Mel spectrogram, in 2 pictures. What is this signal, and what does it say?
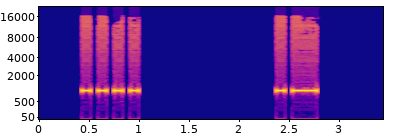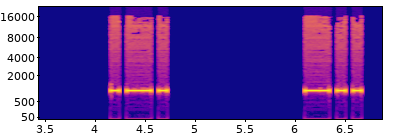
Morse code, heard as a keyed tone, about 15 wpm, spaced as for 5 wpm, 1000 Hz. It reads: HARD
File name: qotdfiles / 5wpm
